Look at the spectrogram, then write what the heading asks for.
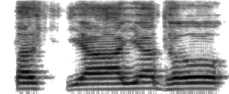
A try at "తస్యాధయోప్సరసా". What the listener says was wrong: తస్యా లేదండి తస్య అధయో తస్యాధయోప్సరసా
